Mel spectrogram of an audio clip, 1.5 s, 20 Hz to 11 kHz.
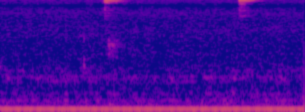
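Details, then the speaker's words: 1981 Casablanca Zephyr ceiling fan running: steady low motor hum with faint high chirps about every two-thirds of a second; bottom bearings oiled, top ones untouched, unclear which bearings are noisy. "I basically just put some oil in the bottom bearings and didn't touch the top ones. So you do still hear some bearing noise,"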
